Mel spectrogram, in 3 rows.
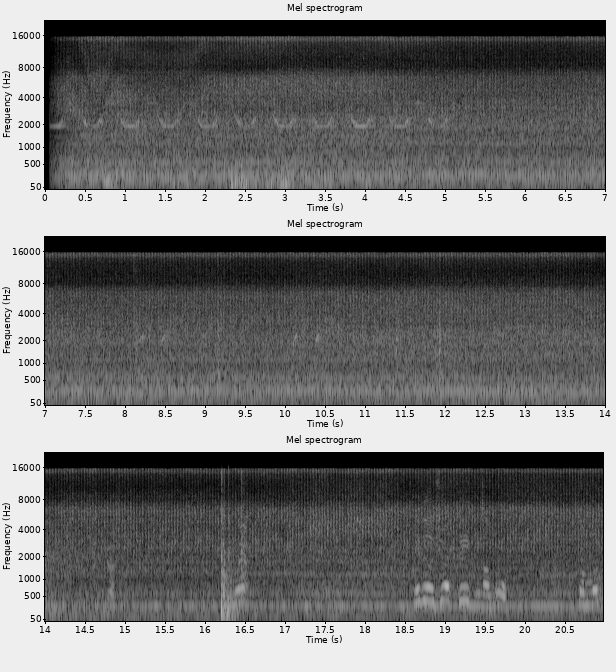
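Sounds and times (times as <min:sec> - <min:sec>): car engine idling: 0:00.1 - 0:20.9.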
